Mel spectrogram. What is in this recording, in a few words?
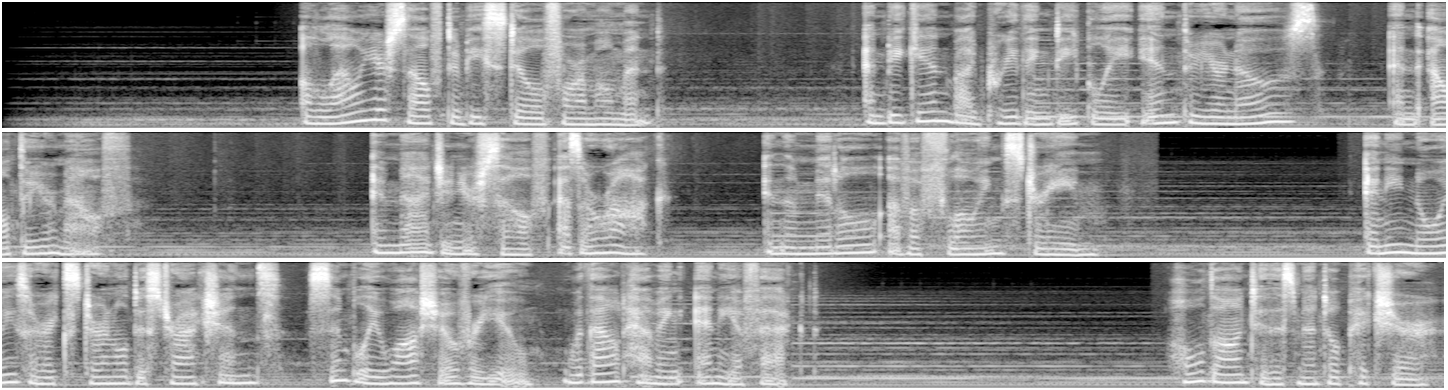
Meditation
